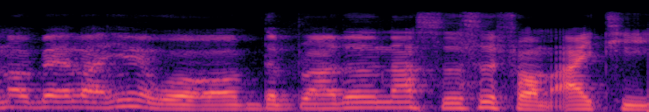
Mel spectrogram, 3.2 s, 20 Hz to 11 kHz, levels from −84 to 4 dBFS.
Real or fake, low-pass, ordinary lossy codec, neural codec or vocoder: real; none; none; none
